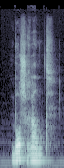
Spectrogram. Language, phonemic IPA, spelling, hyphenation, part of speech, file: Dutch, /ˈbɔs.rɑnt/, bosrand, bos‧rand, noun, Nl-bosrand.ogg
- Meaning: the edge of a forest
